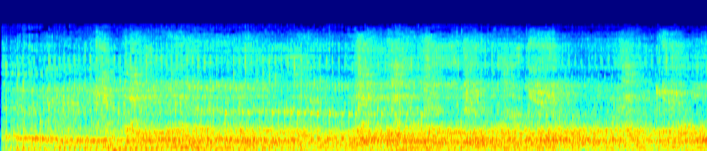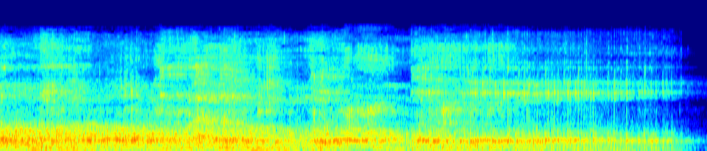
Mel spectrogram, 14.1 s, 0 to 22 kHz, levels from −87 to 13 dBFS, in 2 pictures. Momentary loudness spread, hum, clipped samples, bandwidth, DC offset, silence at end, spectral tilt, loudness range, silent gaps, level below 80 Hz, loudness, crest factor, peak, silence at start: 8 LU; none; under 0.1%; 10.5 kHz; under 0.1%; 0.25 s; -6 dB/octave; 5 LU; none; -28 dBFS; -14 LUFS; 14 dB; 0 dBFS; 0 s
